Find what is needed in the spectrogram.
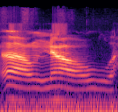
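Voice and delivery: sudden loud oh no; loud dismayed cry. Real, not acted. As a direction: blurt it out in alarm. Mistake in build, dismay.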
